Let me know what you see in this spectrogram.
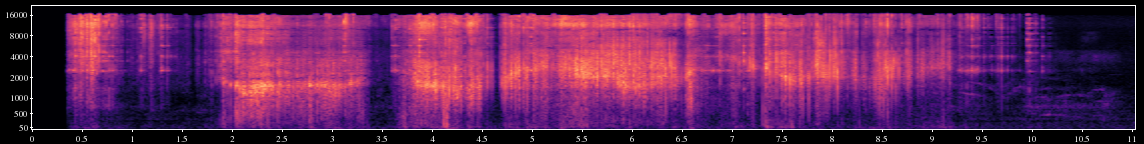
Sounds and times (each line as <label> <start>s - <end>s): Crunching/ Grinding cereal in the palm of my hand 1.8s - 9.5s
